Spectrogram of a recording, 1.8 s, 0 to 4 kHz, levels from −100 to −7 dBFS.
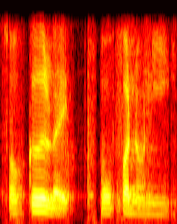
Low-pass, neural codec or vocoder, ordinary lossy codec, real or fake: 3.6 kHz; none; none; real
